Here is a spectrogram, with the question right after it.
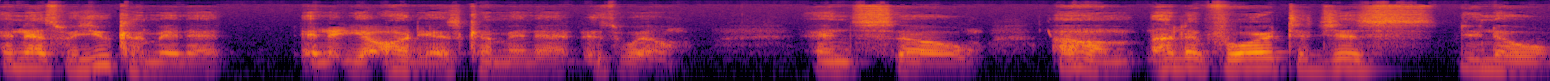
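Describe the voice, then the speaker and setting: A man with a plain, everyday voice speaks at a fairly slow pace, his fairly high pitch moving with ordinary variation. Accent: American. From Los Angeles, California. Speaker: former gang member. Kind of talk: interview.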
